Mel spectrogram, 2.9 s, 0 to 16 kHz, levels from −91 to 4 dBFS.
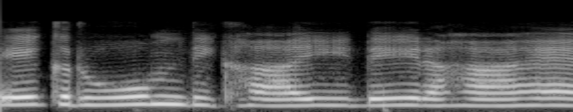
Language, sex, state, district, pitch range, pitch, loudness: Hindi, female, Madhya Pradesh, Umaria, 220-245 Hz, 225 Hz, -16 LUFS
